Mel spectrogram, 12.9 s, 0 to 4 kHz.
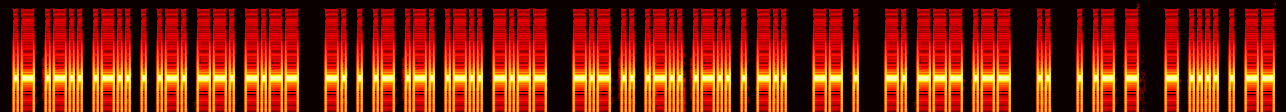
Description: Morse code, heard as a keyed tone, about 30 wpm, 550 Hz. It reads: ALLERGY NEARLY KILLED ME NOW I EAT THEM
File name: podcast / News headlines-1x-30x30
